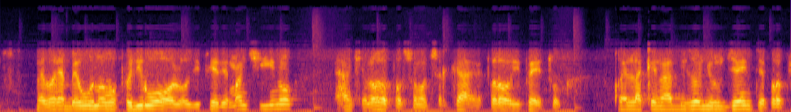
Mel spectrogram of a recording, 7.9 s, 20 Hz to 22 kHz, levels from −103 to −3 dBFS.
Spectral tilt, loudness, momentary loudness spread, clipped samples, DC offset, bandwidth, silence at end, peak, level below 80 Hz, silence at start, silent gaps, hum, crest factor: -8 dB/octave; -17 LUFS; 8 LU; under 0.1%; under 0.1%; 4.9 kHz; 0.05 s; -2 dBFS; -46 dBFS; 0.1 s; none; none; 16 dB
